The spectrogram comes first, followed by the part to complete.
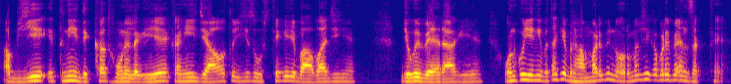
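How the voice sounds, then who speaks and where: A man's voice: medium pitch, quick pace. A young man, a priest by calling, explaining at length and earnestly in a casual podcast conversation. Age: young adult. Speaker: guest, young Brahmin priest.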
